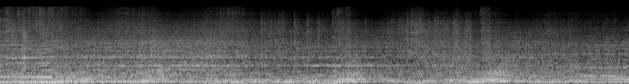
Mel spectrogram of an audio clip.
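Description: The 3.7-litre straight-six engine of an Aston Martin DB4 GT running, its revs rising and falling a few times, over background music.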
